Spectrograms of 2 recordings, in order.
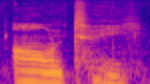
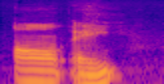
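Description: First: The T sound is pronounced. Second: The T sound is dropped completely. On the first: A modern Cockney speaker would say it this way. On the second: An older Cockney speaker would say it this way.

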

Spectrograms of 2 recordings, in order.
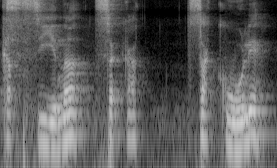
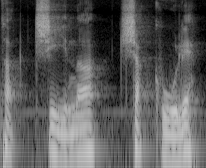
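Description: First: The 'tx' is not pronounced as a 'ch' sound. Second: The 'tx' is pronounced as a 'ch' sound.

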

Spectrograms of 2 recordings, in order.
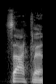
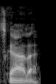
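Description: First: The name is said as Sacla. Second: The name is said as Scala. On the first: The speaker calls it right. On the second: The speaker calls it wrong. "not Scala"

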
